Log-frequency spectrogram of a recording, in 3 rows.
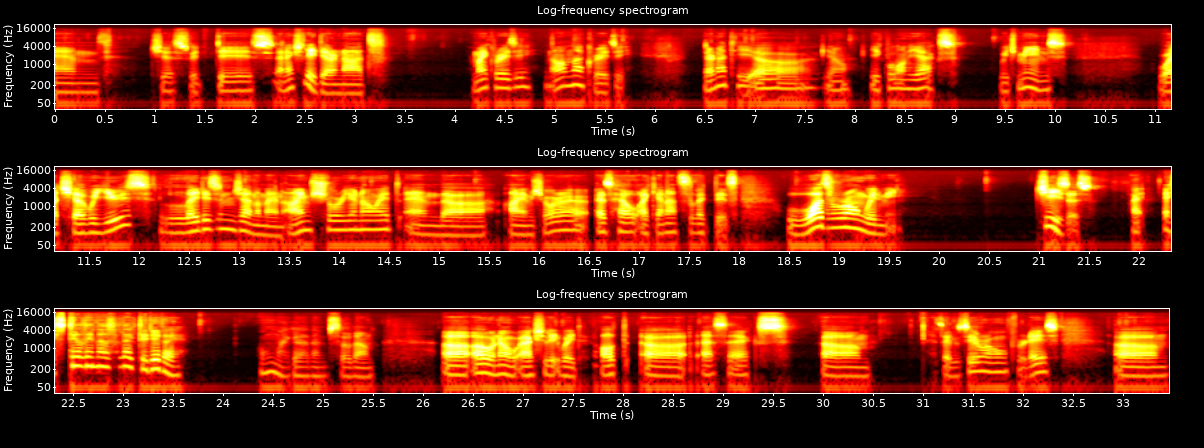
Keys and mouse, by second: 0.4 click, 1.6 middle click, 2.1 1, 3.1 KP_1, 5.2 middle click, 8.1-9.3 drag, 11.2-13.1 drag, 14.3-15.3 drag, 18.8-20.4 drag, 23.1 shift+click, 27.2 alt+click, 28.4 s, 30.9 s.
